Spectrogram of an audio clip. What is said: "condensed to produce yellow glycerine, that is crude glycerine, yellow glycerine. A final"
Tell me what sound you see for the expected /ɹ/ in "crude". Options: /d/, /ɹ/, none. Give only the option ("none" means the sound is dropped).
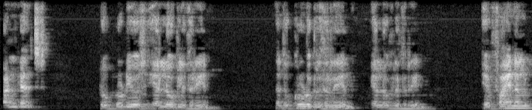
/ɹ/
